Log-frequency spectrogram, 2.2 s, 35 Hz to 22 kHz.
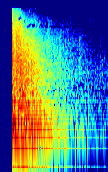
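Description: A single loud explosion bursts out in Honkai Impact 3rd, sharp onset followed by a long rumbling decay that fades over about two seconds, heard alone without talk.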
